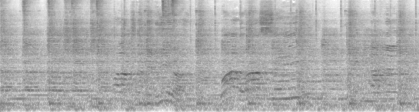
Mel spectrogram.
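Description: Live rock band playing with a male lead singer, drums keeping a steady beat of about two hits a second; one sung note slides upward a little past the middle. Heard through a phone's microphone from among the audience.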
